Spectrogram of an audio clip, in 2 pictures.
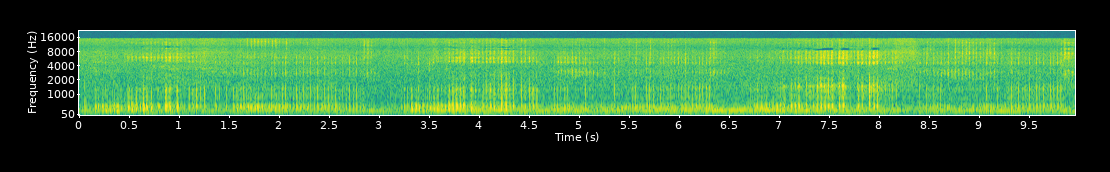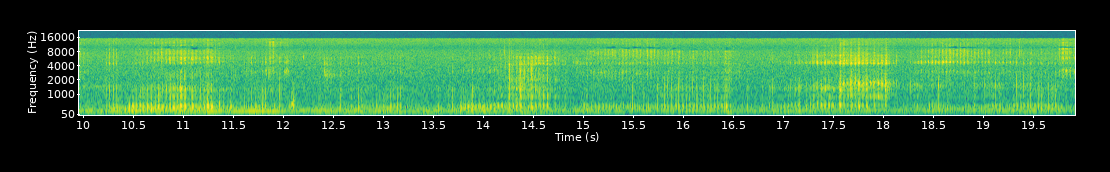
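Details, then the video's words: Purring domestic cat during a massage, one of four cats, indoors; continuous low buzzing rumble pulsing about four times a second, with brief rustling and handling noises throughout. "Four Purring Cats — Cat Massage"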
